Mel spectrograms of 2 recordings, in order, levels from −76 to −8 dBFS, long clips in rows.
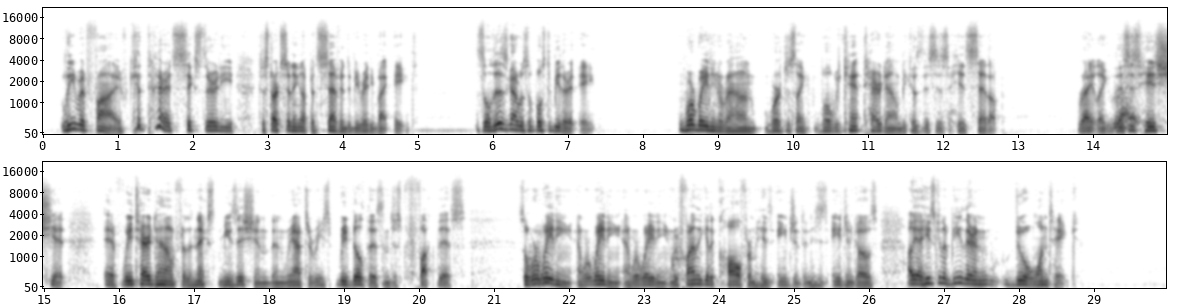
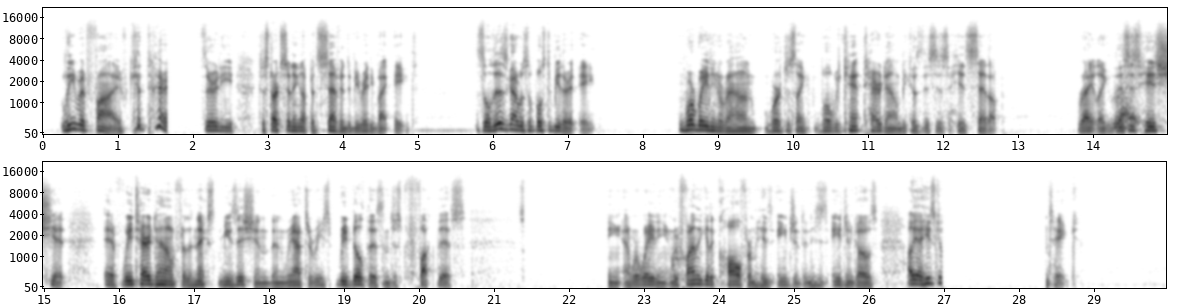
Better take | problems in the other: first | audio cutting out; at 1.5 s, at 21 s for 1 s and at 27 s for 1.5 s

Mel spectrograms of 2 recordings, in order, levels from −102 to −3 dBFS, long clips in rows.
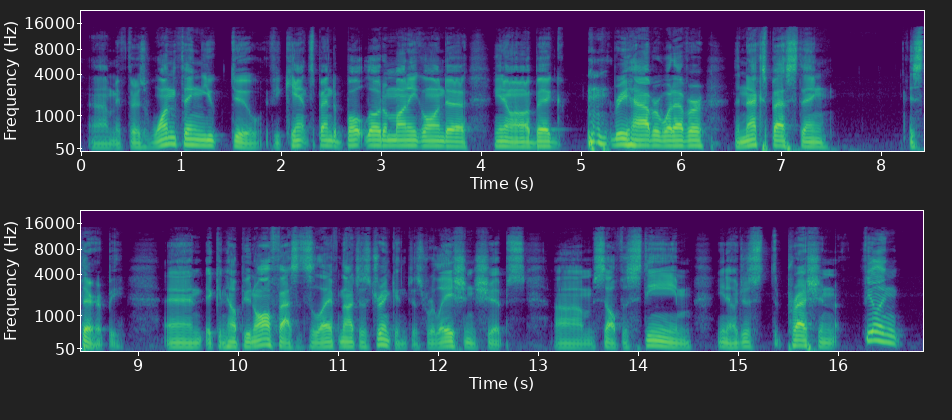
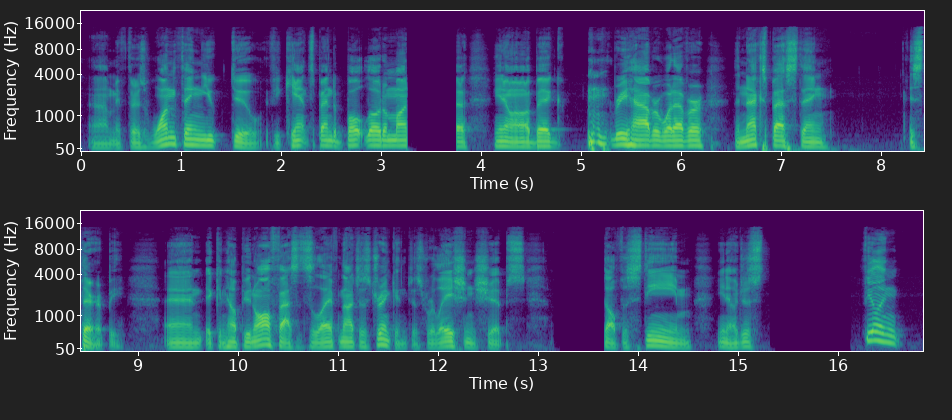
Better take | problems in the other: first | audio cutting out; at 3.5 s for 0.5 s, at 13 s for 0.5 s and at 15 s for 1 s

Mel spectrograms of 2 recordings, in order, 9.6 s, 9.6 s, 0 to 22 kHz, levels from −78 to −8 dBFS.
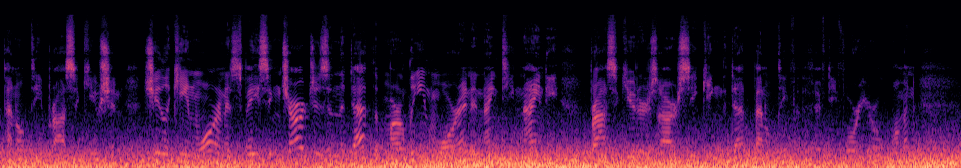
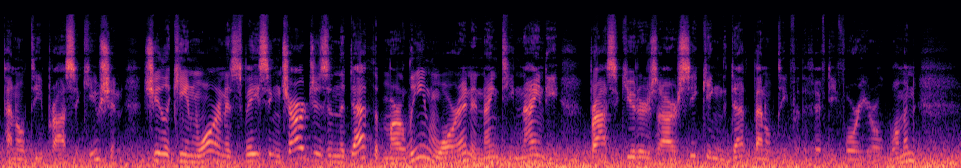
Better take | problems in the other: second | wind noise on the microphone; heavy; 1 dB below the speech; occasional gusts in the second

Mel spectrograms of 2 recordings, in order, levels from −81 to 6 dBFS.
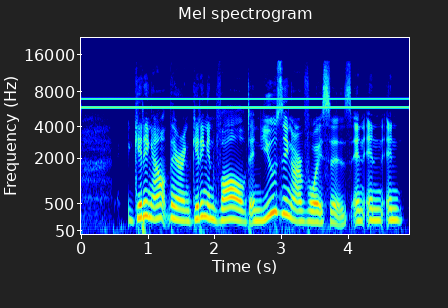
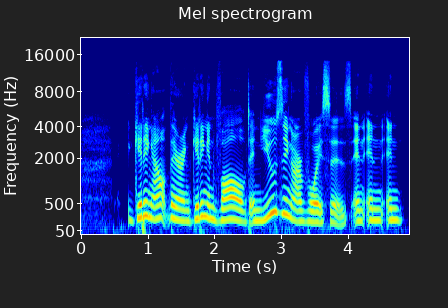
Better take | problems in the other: second | high-pitched whine; loud; throughout; 6 kHz, 8 dB below the speech

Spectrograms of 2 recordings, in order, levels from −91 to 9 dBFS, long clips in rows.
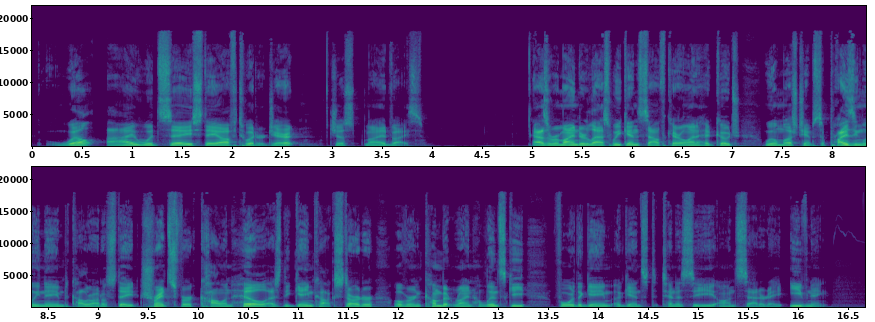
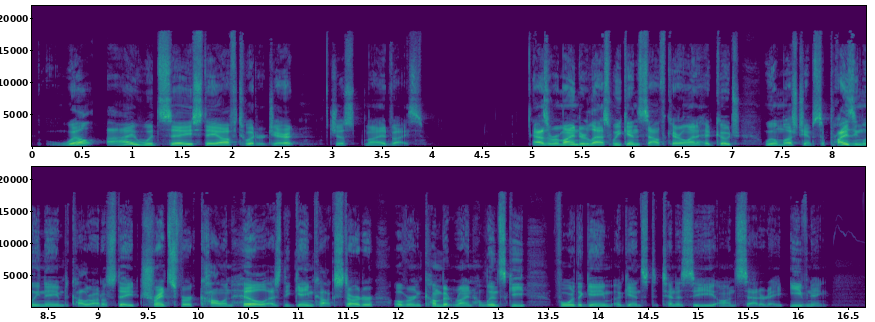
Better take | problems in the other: first | thin; somewhat; fading below 300 Hz

